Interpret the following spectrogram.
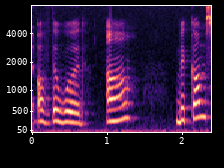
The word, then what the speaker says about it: un: So the word un, which precedes ami, ends with the consonant n, which is silent.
